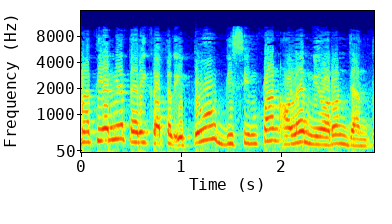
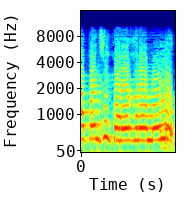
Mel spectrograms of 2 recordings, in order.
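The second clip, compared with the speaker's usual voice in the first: higher-pitched mock scolding; imitated scolding mother; 7 semitones higher, faster than usual. Mother nags child about Korean stuff, mock scolding. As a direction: play an exasperated mum telling off a child. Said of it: "Banyak ibu-ibu marahin anaknya".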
